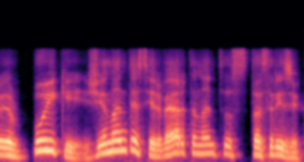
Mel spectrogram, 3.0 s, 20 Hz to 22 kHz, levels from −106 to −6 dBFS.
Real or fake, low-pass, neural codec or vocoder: fake; 7.2 kHz; codec, 16 kHz, about 1 kbps, DyCAST, with the encoder's durations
